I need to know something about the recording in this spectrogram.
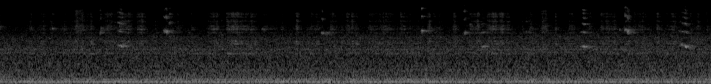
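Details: Leading Edge 48-inch commercial ceiling fan, model 4820-1, from about the mid-1990s, at full speed (speed 5): a steady low motor hum with faint irregular high chirps; suspected dry bearings whose grease has been degraded by motor heat.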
